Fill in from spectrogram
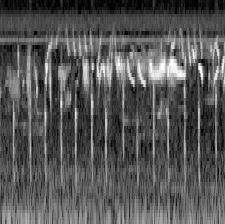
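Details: Hwamei kept caged in a courtyard, excitedly joining in after other birds call: a rich, continuous run of varied, slurred whistles and warbles, rising and falling quickly, with sharp clicking notes interspersed and a faint steady hum behind.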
